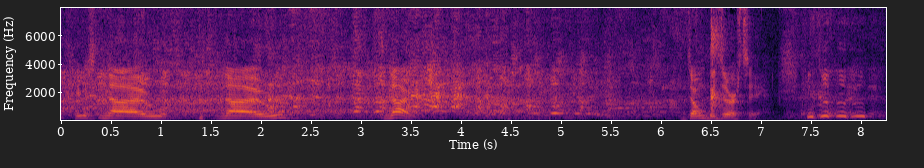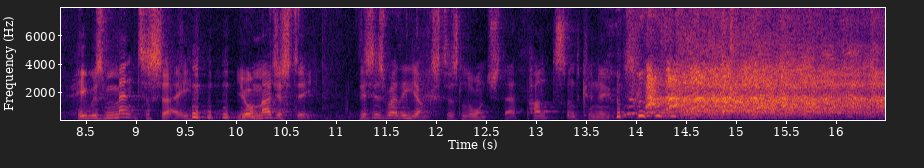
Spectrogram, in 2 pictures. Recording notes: Live from Bristol. A live recording in Bristol. In front of an audience.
